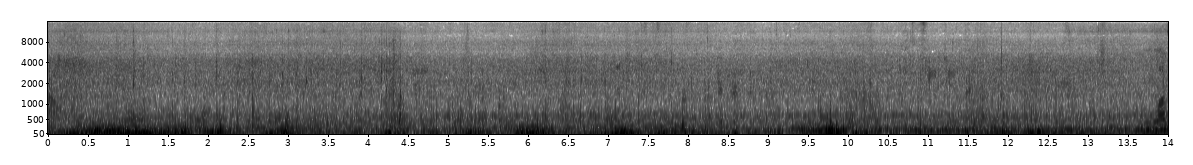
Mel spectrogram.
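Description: Wind buffeting the microphone on a moving tour boat, coming in uneven low gusts.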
